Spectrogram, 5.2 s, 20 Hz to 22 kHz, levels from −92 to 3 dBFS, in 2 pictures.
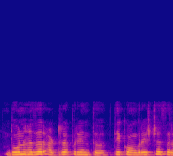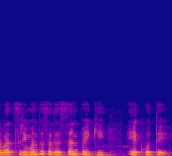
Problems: constant background noise, background conversations at intervals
